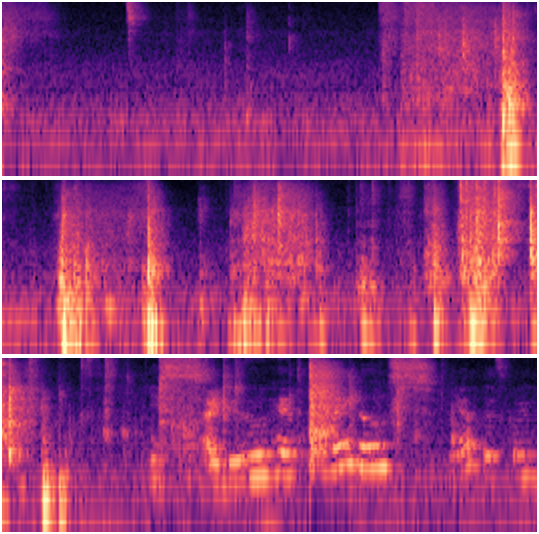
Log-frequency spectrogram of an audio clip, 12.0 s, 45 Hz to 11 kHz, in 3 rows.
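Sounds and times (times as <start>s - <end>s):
containers thumping: 2.9s - 8.8s.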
